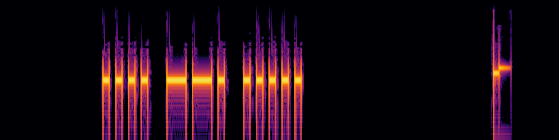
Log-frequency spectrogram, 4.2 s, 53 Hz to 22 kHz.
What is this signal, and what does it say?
Morse code, heard as a keyed tone, about 25 wpm, 700 Hz. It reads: HG5
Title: Callsign Prefixes for Top 25 DXCC - Repeated 3x - 25wpm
